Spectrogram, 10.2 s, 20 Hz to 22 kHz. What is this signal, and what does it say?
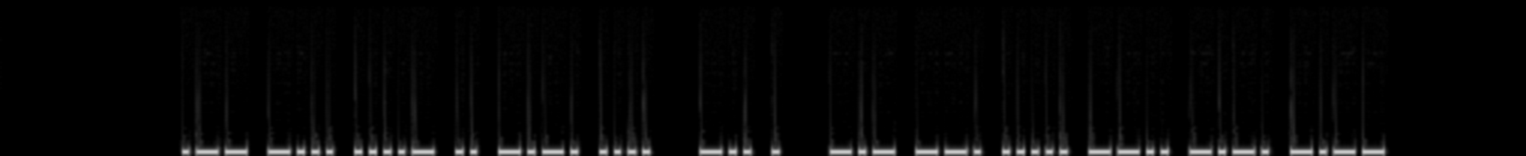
Morse code, heard as a keyed tone, about 25 wpm, 700 Hz. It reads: WB4ICH DE KG5ZCY
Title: USA Callsign DE Callsign - 6 Characters - 25wpm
